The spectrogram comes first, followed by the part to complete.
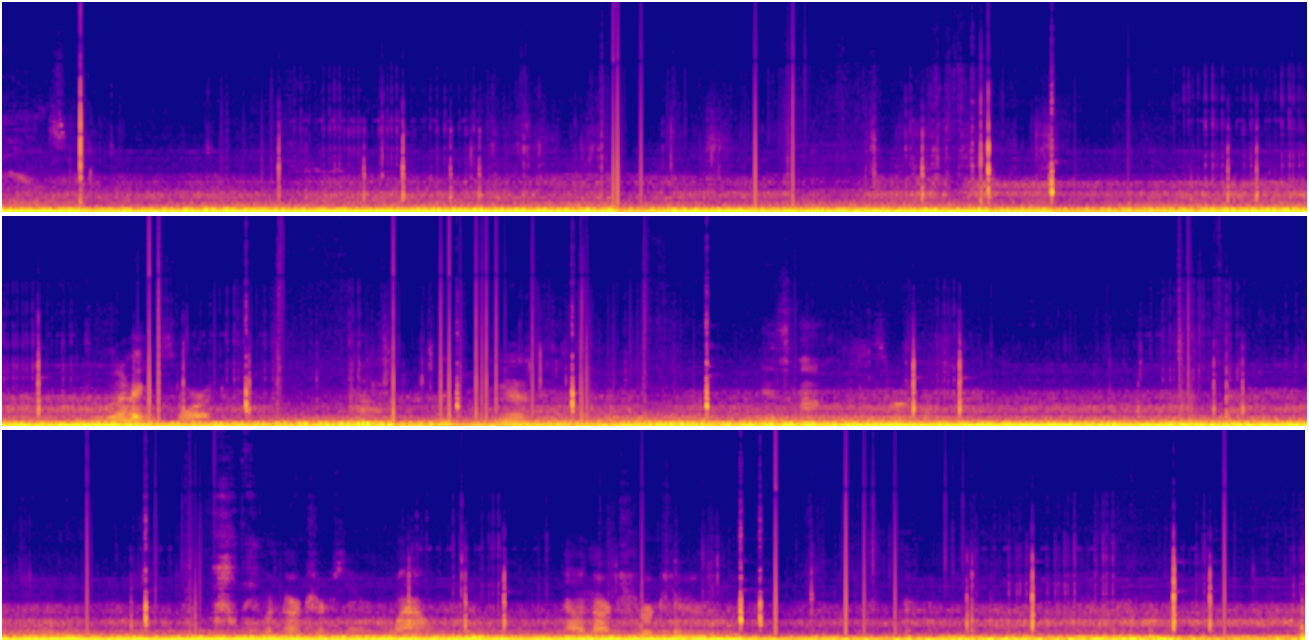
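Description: Car interior noise while driving: a steady low drone of engine and tyres on the road, with scattered sharp clicks.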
